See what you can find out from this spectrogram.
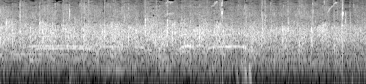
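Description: A church audience applauds a married couple steadily, a dense wash of many hands clapping at an even, sustained loudness throughout, with faint voices mixed in beneath the clapping.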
